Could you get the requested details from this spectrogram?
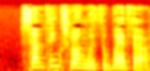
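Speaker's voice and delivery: ordinary delivery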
